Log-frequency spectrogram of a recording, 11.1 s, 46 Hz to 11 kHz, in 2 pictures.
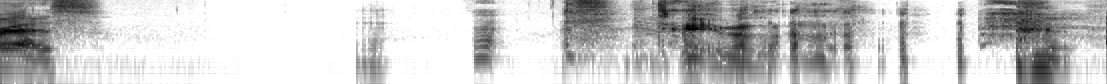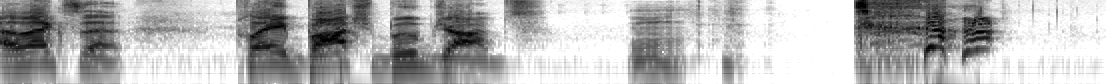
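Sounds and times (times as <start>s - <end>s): people coughing: 3.0s - 5.4s
people laughing: 3.2s - 5.5s.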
